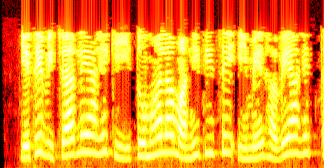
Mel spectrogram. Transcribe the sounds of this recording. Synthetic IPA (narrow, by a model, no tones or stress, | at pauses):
jet̪ʰeʋit͡ɕaɾleaɦekiːt̪um̤ɦalamaɦit̪it͡seʔimelɦəʋeaɦet̪̚k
